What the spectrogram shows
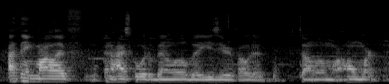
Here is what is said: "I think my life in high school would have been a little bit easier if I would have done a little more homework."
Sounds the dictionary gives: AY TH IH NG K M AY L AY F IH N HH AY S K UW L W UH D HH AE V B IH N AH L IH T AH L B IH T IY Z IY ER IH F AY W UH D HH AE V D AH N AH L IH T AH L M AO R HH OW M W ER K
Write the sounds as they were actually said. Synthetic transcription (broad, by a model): AY TH IH NG K M AY L AY F IH N HH AY S K UW L W UH D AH V B IH N AH L IH T L B IH T IY Z IY ER IH F AY W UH D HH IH V D AH N AH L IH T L M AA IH HH OW M W ER K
